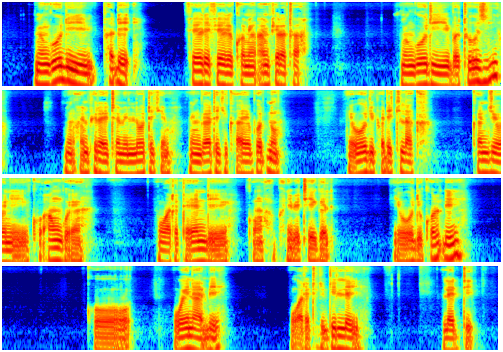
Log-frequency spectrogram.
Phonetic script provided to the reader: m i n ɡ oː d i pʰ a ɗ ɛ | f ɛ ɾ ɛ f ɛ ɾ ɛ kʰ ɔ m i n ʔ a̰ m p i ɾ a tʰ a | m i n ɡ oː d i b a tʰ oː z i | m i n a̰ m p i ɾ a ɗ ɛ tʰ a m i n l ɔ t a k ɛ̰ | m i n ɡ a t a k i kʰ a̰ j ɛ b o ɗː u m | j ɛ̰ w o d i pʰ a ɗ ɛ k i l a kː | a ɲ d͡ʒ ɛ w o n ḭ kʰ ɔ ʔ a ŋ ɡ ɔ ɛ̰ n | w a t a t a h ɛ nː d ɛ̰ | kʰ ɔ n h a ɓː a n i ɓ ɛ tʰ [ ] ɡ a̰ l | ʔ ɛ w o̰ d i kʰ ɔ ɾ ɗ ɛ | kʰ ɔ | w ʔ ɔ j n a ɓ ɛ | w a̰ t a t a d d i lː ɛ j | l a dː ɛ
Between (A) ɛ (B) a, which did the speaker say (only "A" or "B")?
A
